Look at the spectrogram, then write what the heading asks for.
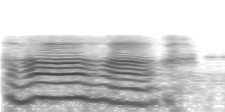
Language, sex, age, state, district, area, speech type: Odia, female, 45-60, Odisha, Sundergarh, urban, conversation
